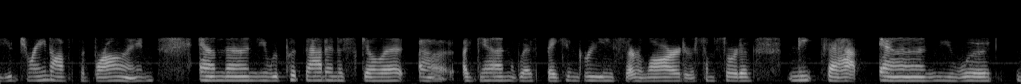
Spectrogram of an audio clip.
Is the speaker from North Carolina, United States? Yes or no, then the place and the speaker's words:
no; Corbin, Kentucky, United States; So this happened in the town that I grew up in Corbin, Kentucky.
